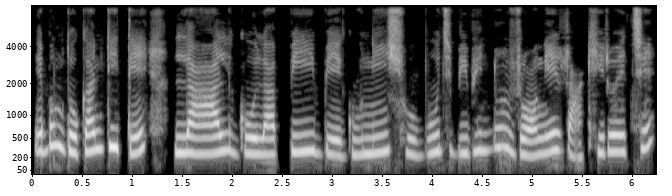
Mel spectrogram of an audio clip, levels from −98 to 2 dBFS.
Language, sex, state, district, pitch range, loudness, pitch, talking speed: Bengali, female, West Bengal, North 24 Parganas, 255-295 Hz, -17 LUFS, 275 Hz, 95 wpm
